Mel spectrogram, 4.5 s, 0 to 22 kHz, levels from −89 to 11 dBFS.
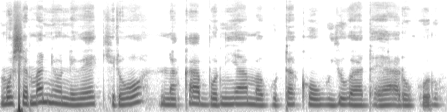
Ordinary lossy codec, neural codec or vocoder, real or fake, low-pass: none; vocoder, 44.1 kHz, 128 mel bands, Pupu-Vocoder; fake; none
